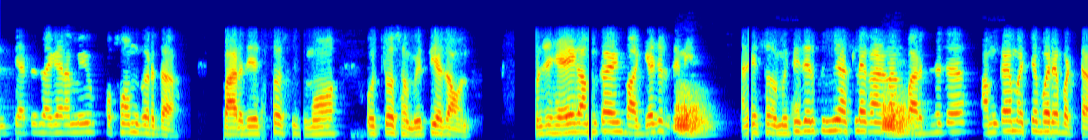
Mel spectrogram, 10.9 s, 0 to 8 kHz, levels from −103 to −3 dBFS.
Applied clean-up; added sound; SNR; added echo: classical method log-MMSE.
